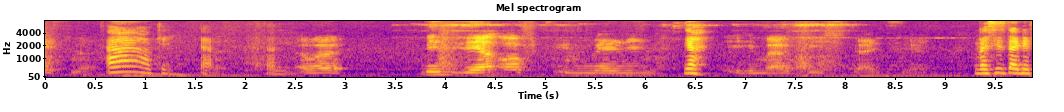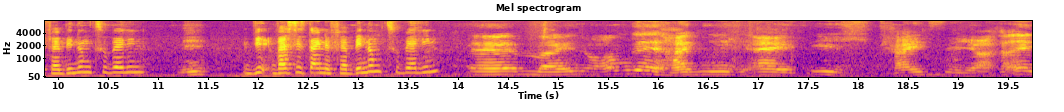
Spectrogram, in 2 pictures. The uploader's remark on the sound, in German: Bei dem Theaterfestival des Nie-Theaters. Sie erzählte mir, dass sie eine Performance extra für diesen Ort entwickelt hat.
